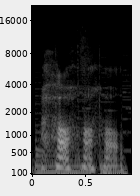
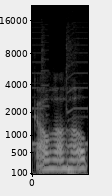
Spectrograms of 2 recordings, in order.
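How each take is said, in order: First: It is a flat, low-energy, tired laugh. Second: It is an energetic, haughty rich-girl laugh.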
